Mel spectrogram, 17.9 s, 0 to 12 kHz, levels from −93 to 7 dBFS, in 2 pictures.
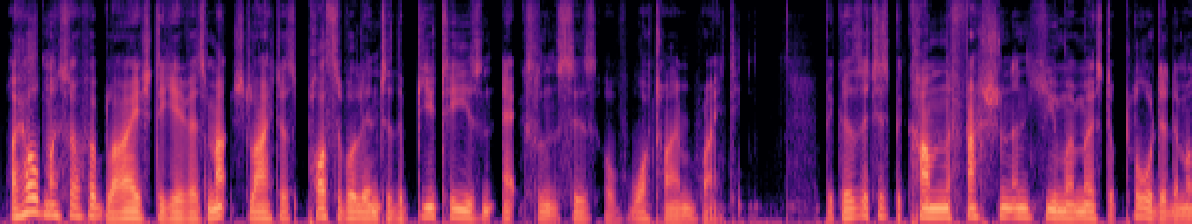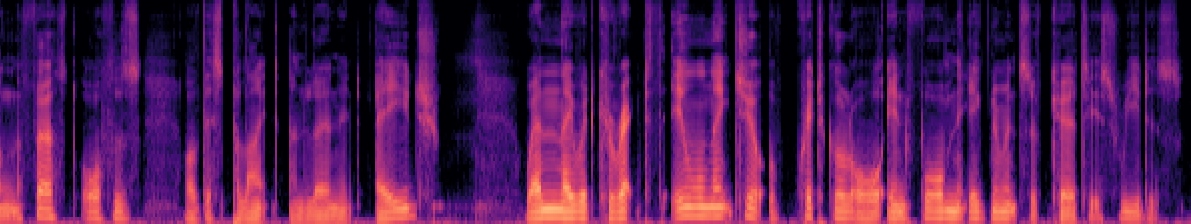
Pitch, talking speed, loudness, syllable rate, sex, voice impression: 110 Hz, 190 wpm, -20 LUFS, 5.9 syllables/s, male, masculine, adult-like, fluent, slightly refreshing, slightly unique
